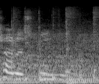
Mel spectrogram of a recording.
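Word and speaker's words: xoloescuincle: Cholo squinque.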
